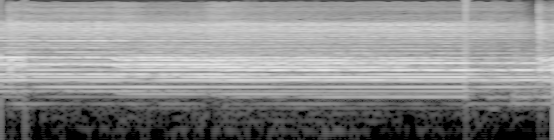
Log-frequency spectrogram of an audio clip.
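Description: A held 'ah' backing vocal from a song's chorus, played back through ControlHub's Atmosphere reverb: a sustained, lush, spacey wash of layered tones whose character shifts as reverb types are switched. One faint click about three and a half seconds in.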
